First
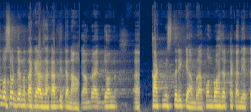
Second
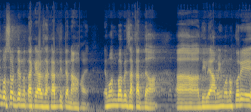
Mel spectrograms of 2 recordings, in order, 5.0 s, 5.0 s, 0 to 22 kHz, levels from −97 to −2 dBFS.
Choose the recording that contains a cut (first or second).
first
